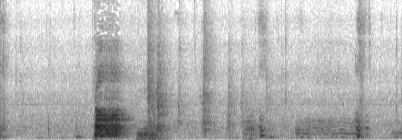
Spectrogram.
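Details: Hungry fourteen-day-old Golden Retriever puppies being bottle-fed milk; one loud, harsh squeal bursts out, then softer wavering whines and gulping noises follow.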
